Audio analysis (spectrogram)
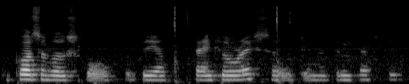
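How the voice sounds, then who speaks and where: A woman on a football watch-along who reacts with exclamations at the match and teasingly hushes her co-hosts. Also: mid-range voice, monotone, moderate pace, gravelly, a little hiss or hum, rough recording. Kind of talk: casual chat with match reactions.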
